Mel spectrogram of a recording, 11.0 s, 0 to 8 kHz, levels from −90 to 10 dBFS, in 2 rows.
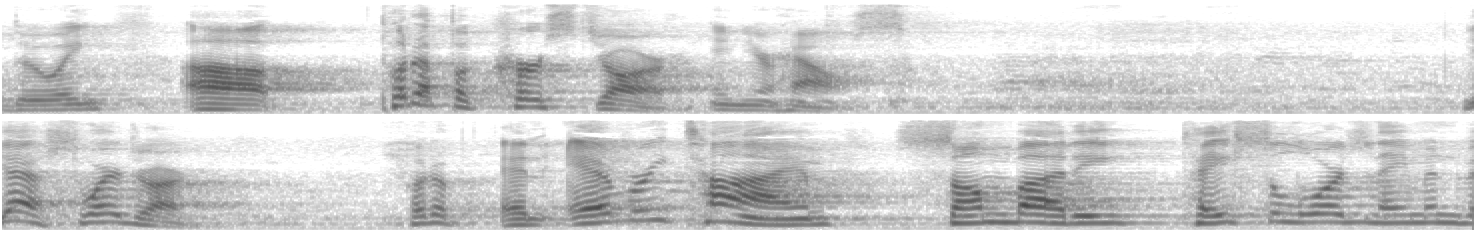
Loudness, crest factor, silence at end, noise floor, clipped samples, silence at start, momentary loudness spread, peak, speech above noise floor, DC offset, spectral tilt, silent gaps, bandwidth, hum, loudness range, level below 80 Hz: -32 LUFS; 20 dB; 0 s; -60 dBFS; under 0.1%; 0 s; 15 LU; -14 dBFS; 29 dB; under 0.1%; -5.5 dB/octave; none; 7.6 kHz; none; 9 LU; -70 dBFS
